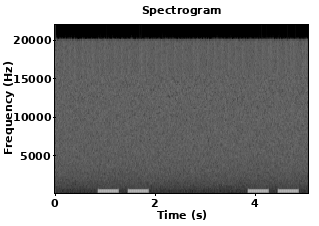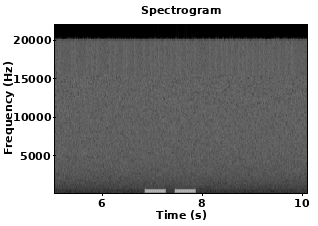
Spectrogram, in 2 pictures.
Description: Telephone call progress tone (as in the UK, Ireland, Australia and similar networks), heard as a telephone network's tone, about 430 Hz. Ringback tone.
